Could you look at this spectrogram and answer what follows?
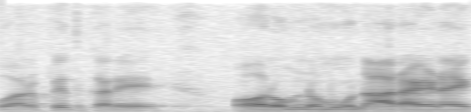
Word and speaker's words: नारायणाय: करने का प्रयास करें मंत्र का उच्चारण बिल्कुल सही होना चाहिए कई बार लोग मंत्र का जप करते करते थोड़ी सी गलती कर देते हैं नारायणाय नारायण नारायण नारायणाय नारायण नाराय नहीं है नारायणाय ओम नमो नारायणाय इस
